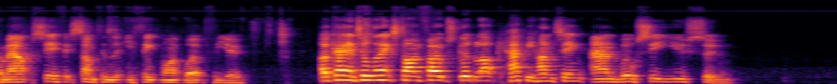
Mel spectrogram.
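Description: A middle-aged man speaks calmly and close to the microphone.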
